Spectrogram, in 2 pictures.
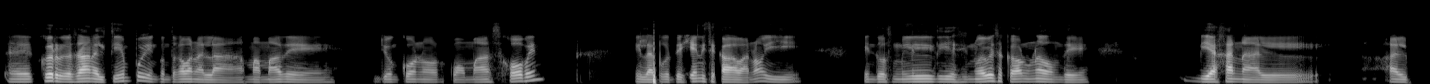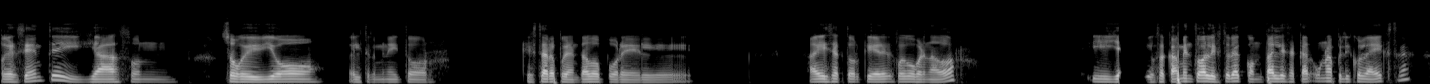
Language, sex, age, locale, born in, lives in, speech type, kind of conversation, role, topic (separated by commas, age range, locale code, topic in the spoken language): Spanish, male, 25-29, es-MX, Mexico, Mexico, conversation, unstructured, none, ¿Crees que las películas repetitivas cansan al público?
